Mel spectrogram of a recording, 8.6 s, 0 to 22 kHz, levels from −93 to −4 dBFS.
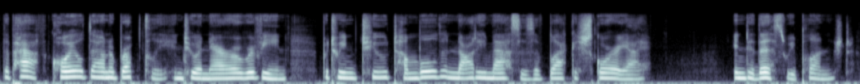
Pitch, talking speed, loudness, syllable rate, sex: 215 Hz, 155 wpm, -19 LUFS, 5.0 syllables/s, female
